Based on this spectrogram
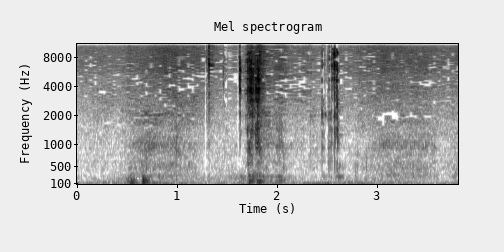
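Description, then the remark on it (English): Scissors from a desk being handled, with a few crisp metallic clicks and snips spaced irregularly over a few seconds against a quiet background. “I have scissors.”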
